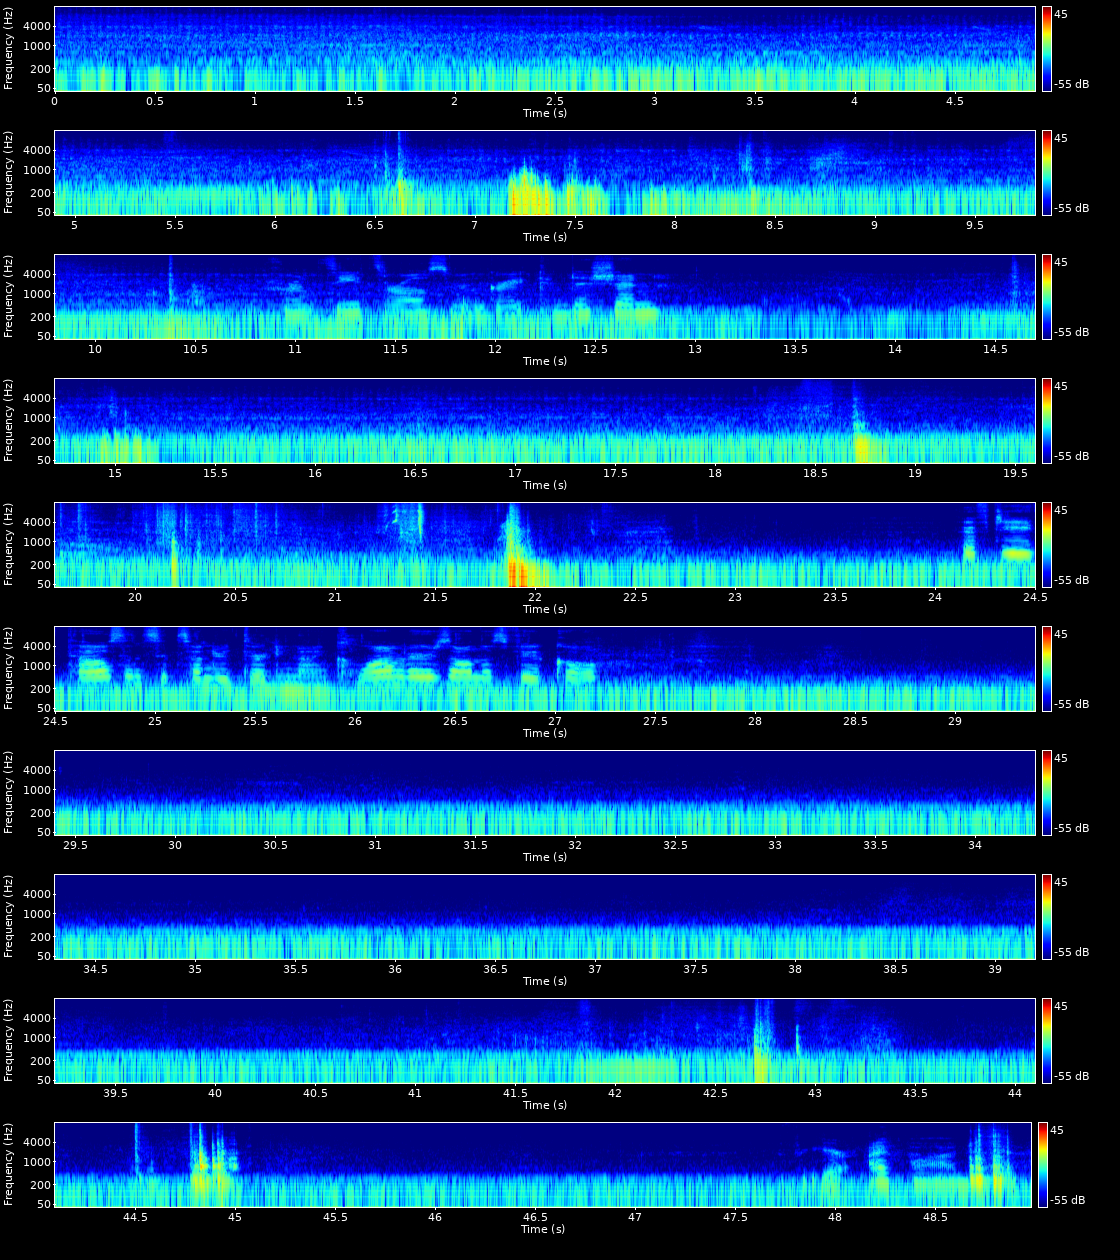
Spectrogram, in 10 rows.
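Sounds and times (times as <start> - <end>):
car engine idling: 0.0 - 48.9
dull thump: 6.4 - 7.6, 18.6 - 19.0, 21.8 - 22.3.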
